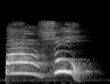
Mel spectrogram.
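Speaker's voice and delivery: very high, loud devil voice; very high, loud cartoon devil; squeaky devil verdict. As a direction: squeal the word out.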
